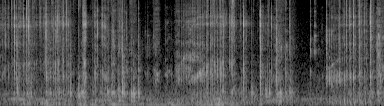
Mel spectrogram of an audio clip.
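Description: A solid, square, olive-green hard olive oil soap block held in the hand is shaved into crumbly flakes with a utility knife blade. The clip is full of dry, bright scraping and crisp little cracks, with quick irregular strokes and a brief quieter pause near the middle.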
